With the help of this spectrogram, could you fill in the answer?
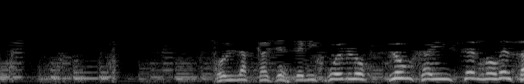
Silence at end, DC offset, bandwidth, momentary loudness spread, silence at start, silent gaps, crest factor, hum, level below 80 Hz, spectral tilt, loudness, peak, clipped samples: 0 s; under 0.1%; 3.2 kHz; 15 LU; 0 s; none; 16 dB; none; -70 dBFS; -7.5 dB/octave; -30 LUFS; -14 dBFS; under 0.1%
